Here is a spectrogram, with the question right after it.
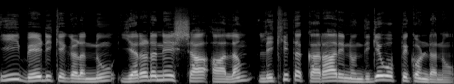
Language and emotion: Kannada, neutral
